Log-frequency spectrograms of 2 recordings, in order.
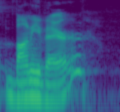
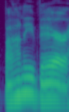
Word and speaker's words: Bon Iver: Is it Bon Iver? How do you say it? You love him. – I think it's pronounced Bon Iver. – Bon Iver.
